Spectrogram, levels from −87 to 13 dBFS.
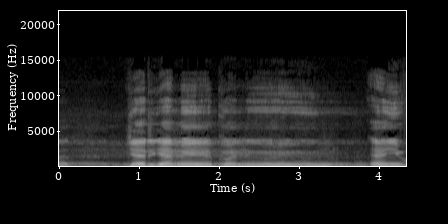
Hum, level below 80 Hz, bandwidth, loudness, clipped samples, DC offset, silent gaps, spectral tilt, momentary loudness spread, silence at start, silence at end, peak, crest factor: none; -74 dBFS; 15.5 kHz; -30 LUFS; under 0.1%; 0.1%; none; -4 dB/octave; 19 LU; 0 s; 0 s; -12 dBFS; 20 dB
